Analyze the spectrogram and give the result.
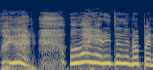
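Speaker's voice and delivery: put-on very high-pitched, panicky nervous fretting. Retelling trying to open a jammed door while followed: imitating own nervous panic. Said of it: "because I'm nervous".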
